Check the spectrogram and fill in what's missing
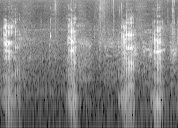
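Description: Pigs that are part Kunekune and part Yorkshire grunt close by in a farm setting, four short, separate grunts with quiet pauses between them.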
